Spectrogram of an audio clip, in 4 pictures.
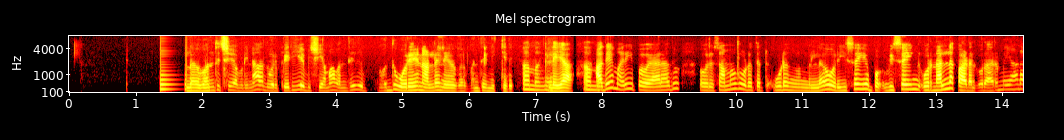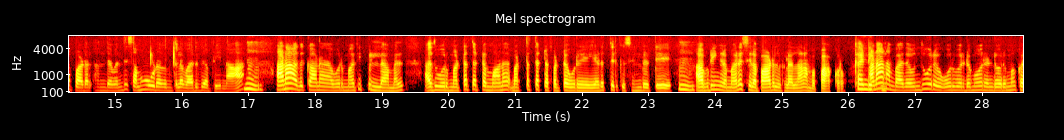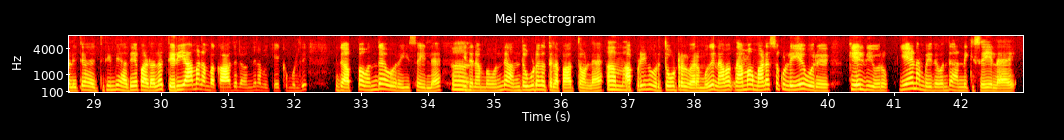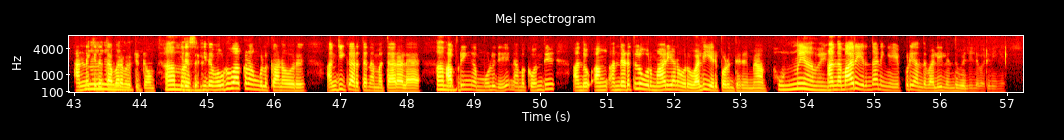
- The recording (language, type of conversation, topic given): Tamil, podcast, சமூக ஊடகங்கள் உங்கள் இசை ரசனையைப் பாதிக்கிறதா?
- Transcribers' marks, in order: tapping; static; other noise; mechanical hum; distorted speech; other background noise; drawn out: "ம்"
